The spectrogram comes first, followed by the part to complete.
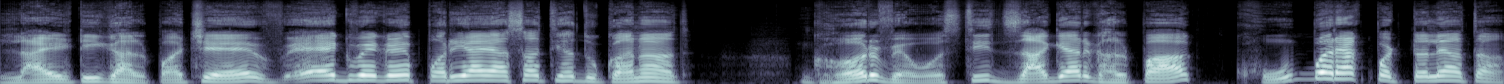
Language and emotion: Goan Konkani, happy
